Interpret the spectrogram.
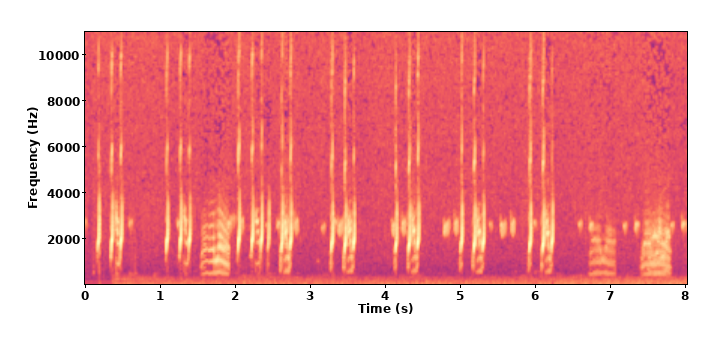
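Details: Quail from Pakistan calling, played for hunting at night: quick sharp high notes in clusters with brief chirps between, plus a few rasping nasal notes, over a continuous low rumbling background noise.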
